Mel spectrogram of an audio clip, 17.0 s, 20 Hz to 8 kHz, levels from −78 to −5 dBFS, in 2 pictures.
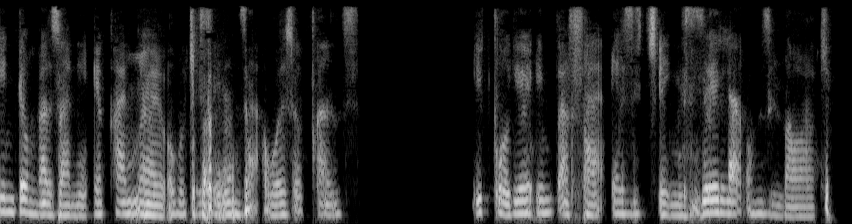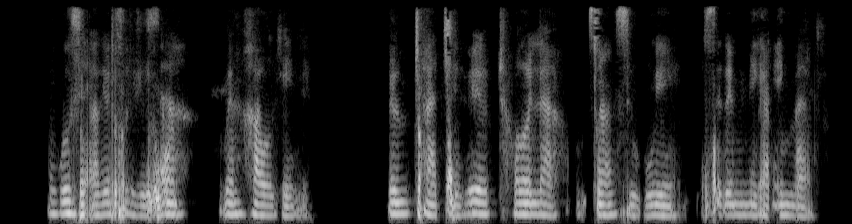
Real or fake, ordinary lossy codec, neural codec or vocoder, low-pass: fake; MP3, 48 kbps; codec, 24 kHz, 1.5 kbps, HILCodec; 7.2 kHz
